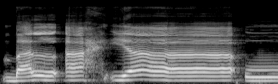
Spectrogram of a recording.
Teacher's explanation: এই যে ইয়ায়ের মধ্যে কিন্তু আমরা চার আলিফ টান দিব, কারণ মদের হরফের উপর এরকম মোটা চিহ্ন, এরপরে যদি এরকম গোল হামজা থাকে তাহলে সেখানে 4 আলিফ টেনে পড়তে হবে।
